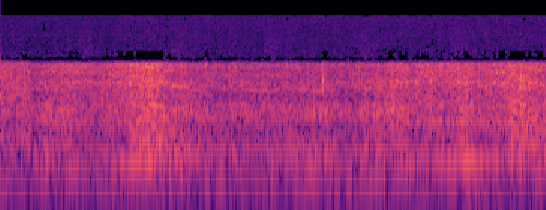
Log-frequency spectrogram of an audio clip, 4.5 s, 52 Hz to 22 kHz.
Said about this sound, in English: Want all 39 shred, right? Yes, all 39. Can you put the phone closer to the shredder, please? This is how close it gets.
